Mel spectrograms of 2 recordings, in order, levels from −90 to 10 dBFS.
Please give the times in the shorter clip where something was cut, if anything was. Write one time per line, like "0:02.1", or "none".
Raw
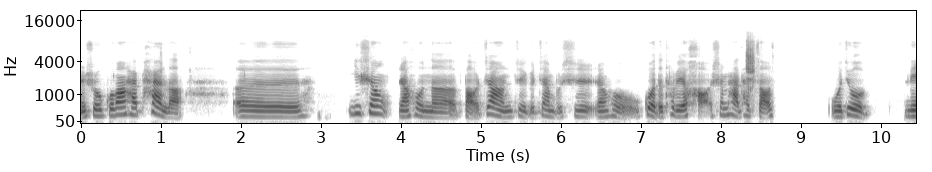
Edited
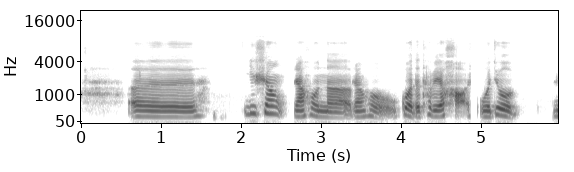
0:03.4
0:04.8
